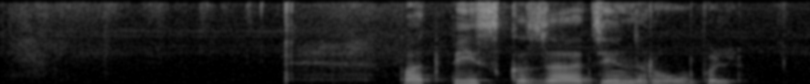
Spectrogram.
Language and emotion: Russian, sad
